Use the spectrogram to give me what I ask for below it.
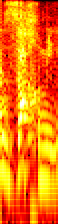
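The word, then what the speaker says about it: زخمی: हैं जखम मशिका इसका क्या उच्चारण है जखम ख की आवाज फिर उसके बाद जखमी आशुतोष जखमी जखमी खा नहीं है ये देखिए ये ऐसे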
